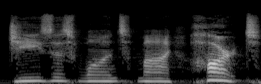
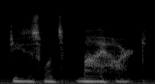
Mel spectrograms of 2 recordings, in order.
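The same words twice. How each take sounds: First: The stress is on the word heart. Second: The stress is on the word my.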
